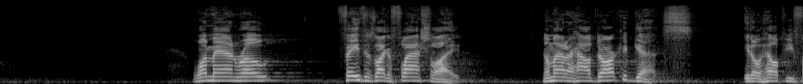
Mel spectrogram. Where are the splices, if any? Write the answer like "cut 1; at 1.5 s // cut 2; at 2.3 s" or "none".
none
